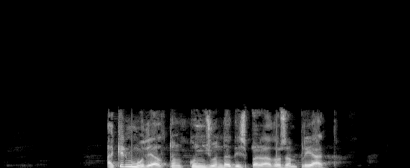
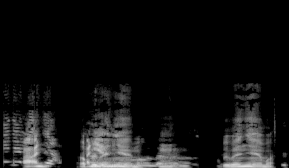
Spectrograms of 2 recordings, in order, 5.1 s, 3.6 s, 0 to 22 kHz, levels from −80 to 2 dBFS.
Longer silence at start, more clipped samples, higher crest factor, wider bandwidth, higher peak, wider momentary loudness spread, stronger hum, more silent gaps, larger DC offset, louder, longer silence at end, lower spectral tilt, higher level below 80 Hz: first, 1.35 s vs 0.05 s; neither; about the same, 16 dB vs 18 dB; second, 8.2 kHz vs 10.5 kHz; about the same, 0 dBFS vs 0 dBFS; second, 8 LU vs 14 LU; neither; second, none vs 0.78-0.92 s, 2.58-2.69 s; neither; first, -14 LUFS vs -18 LUFS; first, 1.05 s vs 0.05 s; about the same, -5.5 dB/octave vs -5 dB/octave; first, -50 dBFS vs -64 dBFS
